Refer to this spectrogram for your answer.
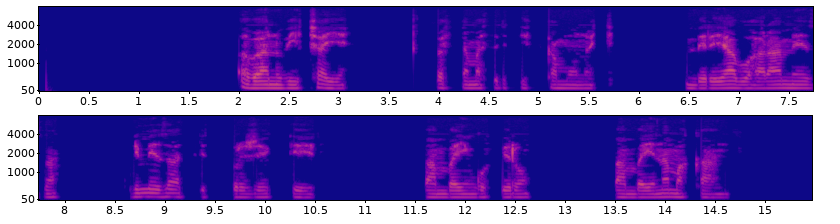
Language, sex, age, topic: Kinyarwanda, male, 25-35, education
